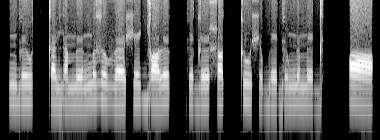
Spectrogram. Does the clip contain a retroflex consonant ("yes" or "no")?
no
